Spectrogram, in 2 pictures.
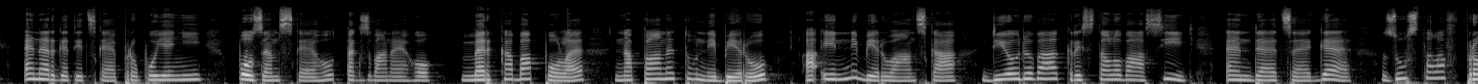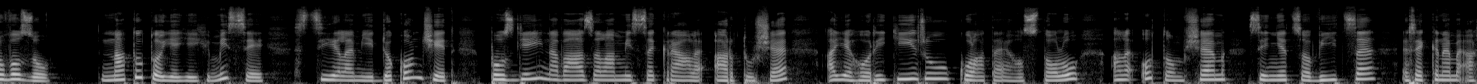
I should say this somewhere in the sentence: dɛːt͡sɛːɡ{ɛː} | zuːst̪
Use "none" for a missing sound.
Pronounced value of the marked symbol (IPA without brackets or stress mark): ɛː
